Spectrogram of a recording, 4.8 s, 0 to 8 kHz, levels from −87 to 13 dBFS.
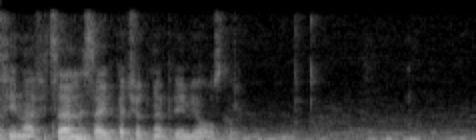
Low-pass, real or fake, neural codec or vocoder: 7.2 kHz; real; none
